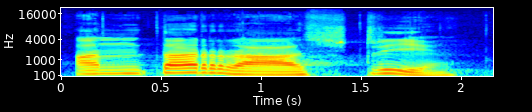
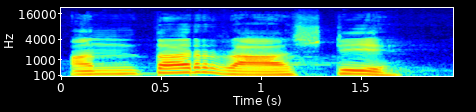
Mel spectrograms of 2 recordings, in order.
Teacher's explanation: विसर्ग से पहले अ का स्वर है और विसर्ग के बाद जो होता है र आ रहा है, तो भी विसर्ग जो होता है दोस्तों किस में बदल जाएगा, आधे र में, यानी रेफ वाले र में बदल जाएगा और शब्द बनेगा अंतरराष्ट्रीय।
